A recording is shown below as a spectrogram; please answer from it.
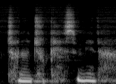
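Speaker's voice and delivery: a barely voiced surrender; whispered vow to God; whispered prayer. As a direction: breathe the last words of the plea.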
